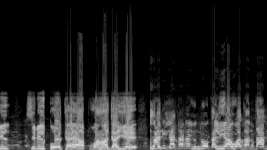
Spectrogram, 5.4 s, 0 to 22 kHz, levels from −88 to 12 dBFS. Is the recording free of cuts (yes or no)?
no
